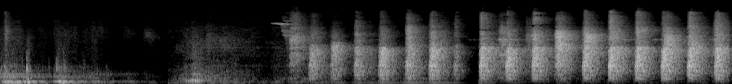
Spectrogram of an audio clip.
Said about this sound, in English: uh, can we go out for one minute? There's applause for all the healthcare workers oh, right sure. now.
